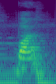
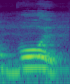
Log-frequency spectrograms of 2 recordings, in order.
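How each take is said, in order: First: The vowel is kept very short. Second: The vowel is drawn out long. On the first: The speaker calls it right. "यहां पर आपको ओ की बहुत ही short sound देनी है" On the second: The speaker calls it wrong. "हम अभी तक ओ को बहुत लंबा खींच रहे थे"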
